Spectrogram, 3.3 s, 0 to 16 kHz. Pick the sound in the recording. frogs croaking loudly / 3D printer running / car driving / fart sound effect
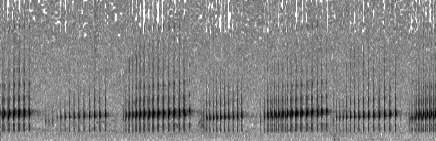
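frogs croaking loudly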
